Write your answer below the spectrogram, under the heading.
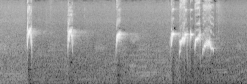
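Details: Red-whiskered bulbul kept in a cage and trained for morning singing: three spaced single whistled notes, then a fast tumbling run of five notes that drops in pitch.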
